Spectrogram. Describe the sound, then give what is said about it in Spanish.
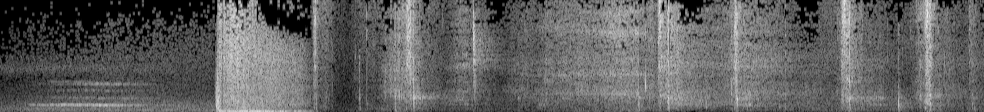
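A knife whittling a wooden stake inside a pazo: a loud rasping scrape early on, then a steady series of short, sharp cuts and shaves at an uneven rhythm, with no voices. “Dentro, Tomás prepara una estaca y Calixto está sentado a su lado.”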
